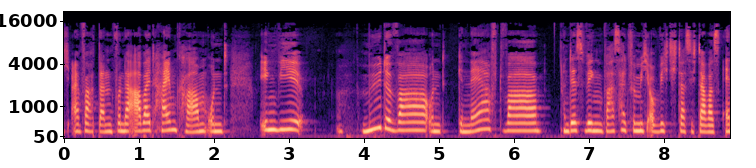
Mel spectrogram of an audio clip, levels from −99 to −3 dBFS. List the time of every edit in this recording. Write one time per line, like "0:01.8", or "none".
0:02.6
0:06.5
